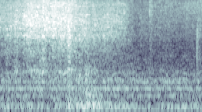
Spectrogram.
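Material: Nothing is struck.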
